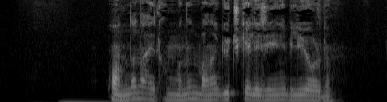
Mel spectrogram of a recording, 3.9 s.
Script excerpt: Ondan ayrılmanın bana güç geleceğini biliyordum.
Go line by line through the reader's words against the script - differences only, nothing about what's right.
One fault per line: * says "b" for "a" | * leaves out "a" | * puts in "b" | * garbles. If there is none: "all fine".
all fine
